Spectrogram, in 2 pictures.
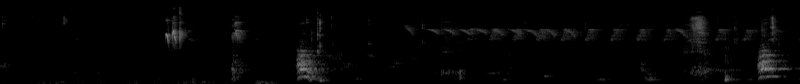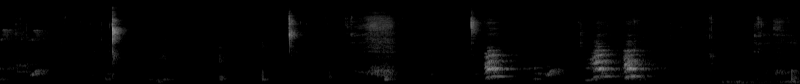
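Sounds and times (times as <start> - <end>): soft eating sounds: 0.0 - 16.0
bird trilling high chirps: 1.6 - 2.5, 4.0 - 8.6.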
